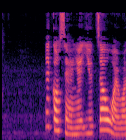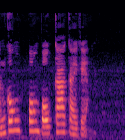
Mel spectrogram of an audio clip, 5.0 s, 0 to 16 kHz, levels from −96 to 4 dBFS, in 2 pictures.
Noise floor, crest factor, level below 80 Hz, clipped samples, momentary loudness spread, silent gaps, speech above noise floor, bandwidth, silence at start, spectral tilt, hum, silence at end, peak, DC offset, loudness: -64 dBFS; 20 dB; -64 dBFS; under 0.1%; 13 LU; none; 42 dB; 11.5 kHz; 0.9 s; -3.5 dB/octave; none; 0.75 s; -4 dBFS; under 0.1%; -22 LUFS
